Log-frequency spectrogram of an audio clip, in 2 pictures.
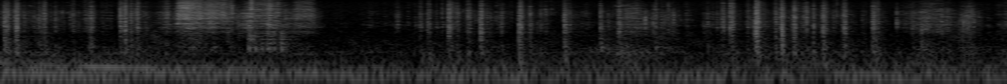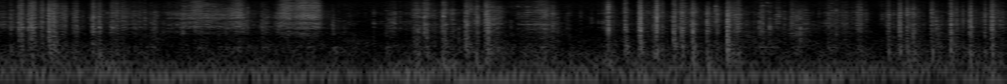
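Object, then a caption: Gym chalk block (magnesium carbonate). A ceramic knife scrapes and shaves flakes off a hand-held, roughly palm-sized block of solid dyed gym chalk (magnesium carbonate), letting the flakes pile up beside it. The sound is a steady run of dense, dry, bright scratching and crisp tearing strokes over a faint low hum, with each short stroke ending almost at once.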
